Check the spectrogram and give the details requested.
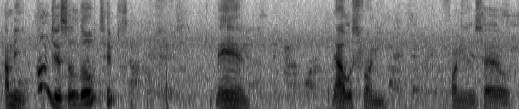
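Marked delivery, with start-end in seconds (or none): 0.5-1.6 tipsy woman voice. Retold or imitated. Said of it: "the way she said it".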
